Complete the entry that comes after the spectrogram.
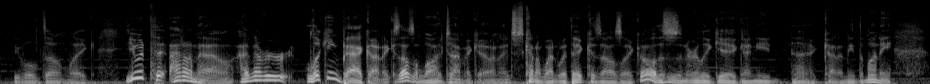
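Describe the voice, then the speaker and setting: Very fast speech with lively intonation over music in the background. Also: man, very deep, low pitch for a man. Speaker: VTuber streamer. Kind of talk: gaming livestream chat. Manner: quiet when off mic, projects on mic; casual, reads chat and game lines.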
